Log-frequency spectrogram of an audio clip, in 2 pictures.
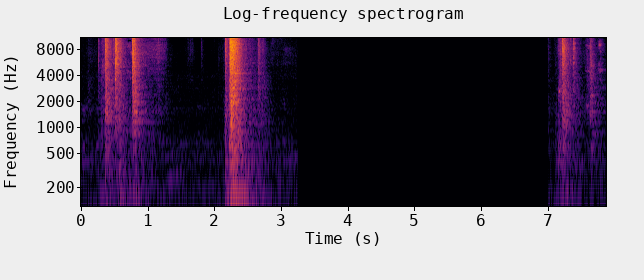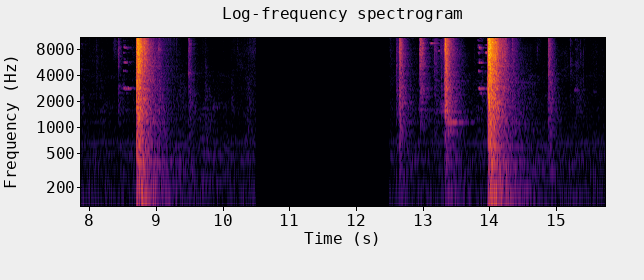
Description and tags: Recorded inside Alexander Building on Eastern Michigan University campus.
shut, school, door, close, open, gym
